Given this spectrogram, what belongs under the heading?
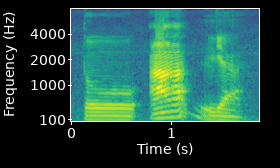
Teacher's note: Mas não deixou de ser a sílaba mais forte. A sílaba to e a sílaba lha são átonas, não são tônicas. Por quê? Porque são mais fracas.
